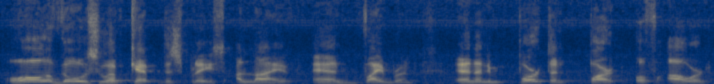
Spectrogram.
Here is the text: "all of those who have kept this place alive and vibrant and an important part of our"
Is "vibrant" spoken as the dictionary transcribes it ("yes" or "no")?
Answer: yes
